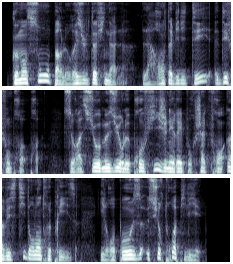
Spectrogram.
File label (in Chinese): 企业培训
